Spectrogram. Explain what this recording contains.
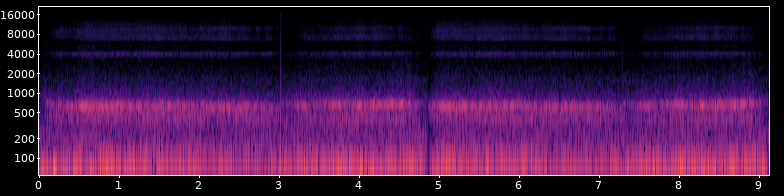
Soft Wind
domain, foley, public, studio-recording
